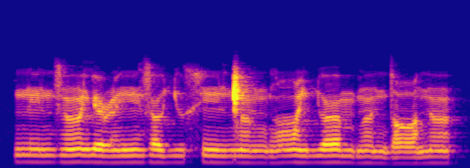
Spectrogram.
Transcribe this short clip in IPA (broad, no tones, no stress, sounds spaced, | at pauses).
n ĩ n z œ̃ lʲ œ ɭ ĩ z œ ʎ ɨ x ĩ ŋ͡ǁ œ̃ ŋ ɡ ɑ̃ ʎ œ m b œ̃ n d ɑ n œ̃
